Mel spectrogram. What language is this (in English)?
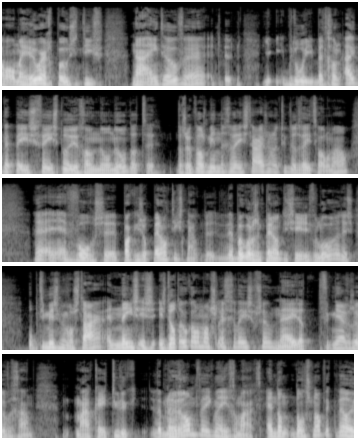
Dutch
